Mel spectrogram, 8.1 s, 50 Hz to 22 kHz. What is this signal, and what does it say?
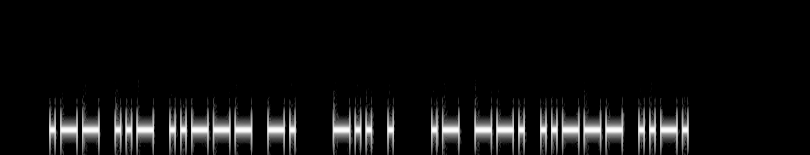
Morse code, heard as a keyed tone, about 22 wpm, 700 Hz. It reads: WU2N DE AG2F
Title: USA Callsign DE Callsign - 4 Characters - 22wpm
